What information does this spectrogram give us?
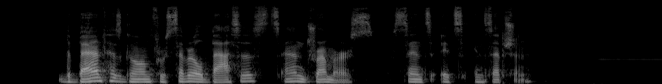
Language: English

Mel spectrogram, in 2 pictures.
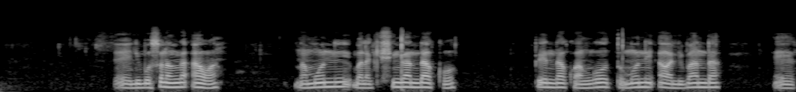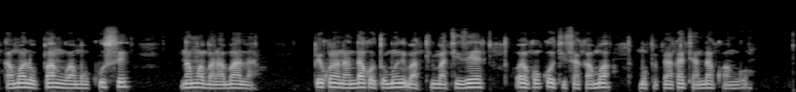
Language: Lingala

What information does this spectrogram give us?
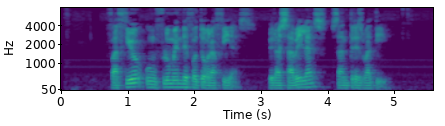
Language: Aragonese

